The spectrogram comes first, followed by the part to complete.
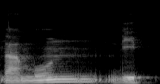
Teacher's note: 나뭇잎 같은 경우는 나무 플러스 잎 발음이 나뭇잎 니은 소리가 니은이 두 번 겹쳐서 소리가 덧나고 있죠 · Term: 사이소리 현상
